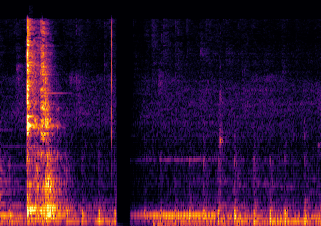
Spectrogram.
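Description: Marinated fish is stirred in a pan, beginning with a sharp metallic clank of a utensil, then a short pause, followed by soft, quiet scraping and shuffling.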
